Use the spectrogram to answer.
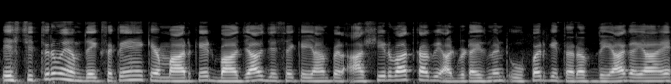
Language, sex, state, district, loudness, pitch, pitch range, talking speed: Hindi, male, Maharashtra, Solapur, -17 LUFS, 165 Hz, 155-195 Hz, 215 wpm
